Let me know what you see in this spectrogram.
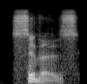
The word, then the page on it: Sèvres: British English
